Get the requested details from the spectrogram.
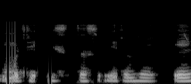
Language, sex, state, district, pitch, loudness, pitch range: Hindi, male, Chhattisgarh, Balrampur, 155 Hz, -30 LUFS, 155-170 Hz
